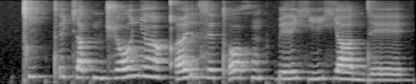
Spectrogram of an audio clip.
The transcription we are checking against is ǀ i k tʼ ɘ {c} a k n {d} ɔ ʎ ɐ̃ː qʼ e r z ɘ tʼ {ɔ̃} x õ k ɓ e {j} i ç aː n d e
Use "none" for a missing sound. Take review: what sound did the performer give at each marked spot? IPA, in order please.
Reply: c, d͡ʒ, ɔ, ç

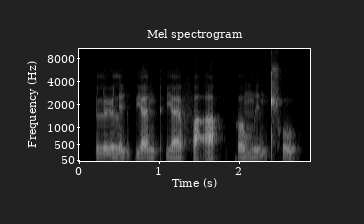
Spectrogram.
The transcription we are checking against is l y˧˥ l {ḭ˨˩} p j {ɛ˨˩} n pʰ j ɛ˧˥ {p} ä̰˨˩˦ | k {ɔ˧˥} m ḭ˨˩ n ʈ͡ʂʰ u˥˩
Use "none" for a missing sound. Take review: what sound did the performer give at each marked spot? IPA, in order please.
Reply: ḭ˨˩, ɛ˥˩, f, ɤ˧˥

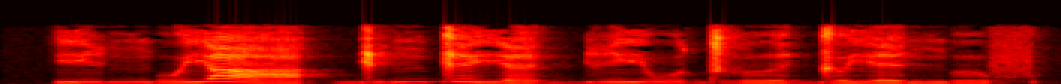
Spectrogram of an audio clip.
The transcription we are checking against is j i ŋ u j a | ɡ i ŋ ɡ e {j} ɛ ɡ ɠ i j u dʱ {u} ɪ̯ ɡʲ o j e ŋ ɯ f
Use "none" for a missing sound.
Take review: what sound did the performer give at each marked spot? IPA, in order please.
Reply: j, ɯ

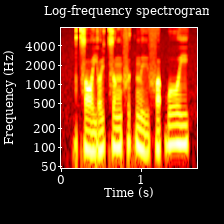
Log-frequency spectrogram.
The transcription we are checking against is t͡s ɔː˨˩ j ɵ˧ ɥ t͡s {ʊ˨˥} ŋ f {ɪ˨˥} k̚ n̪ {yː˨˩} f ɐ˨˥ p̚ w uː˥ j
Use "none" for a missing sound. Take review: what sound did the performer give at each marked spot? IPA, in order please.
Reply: ʊ˨˧, ɪ˥, iː˨˩

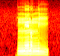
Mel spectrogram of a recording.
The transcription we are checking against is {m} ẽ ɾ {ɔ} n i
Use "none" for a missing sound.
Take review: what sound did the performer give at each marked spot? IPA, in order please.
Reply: n, o

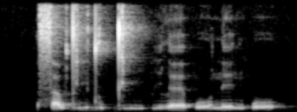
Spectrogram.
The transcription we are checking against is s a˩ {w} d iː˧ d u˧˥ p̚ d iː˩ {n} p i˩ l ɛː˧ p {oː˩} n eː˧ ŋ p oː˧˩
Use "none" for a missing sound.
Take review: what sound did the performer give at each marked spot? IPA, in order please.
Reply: w, ŋ, oː˩˧

